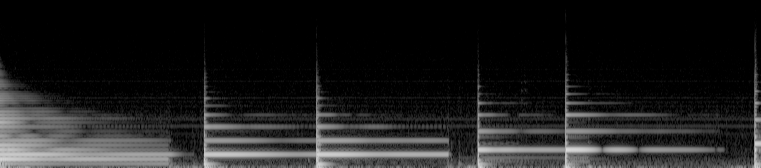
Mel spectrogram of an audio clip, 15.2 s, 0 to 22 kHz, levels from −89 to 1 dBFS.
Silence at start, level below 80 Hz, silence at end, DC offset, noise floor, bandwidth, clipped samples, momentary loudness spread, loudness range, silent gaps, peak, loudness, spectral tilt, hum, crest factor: 0 s; -38 dBFS; 0 s; under 0.1%; -53 dBFS; 3.9 kHz; under 0.1%; 20 LU; 6 LU; none; -2 dBFS; -24 LUFS; -10.5 dB/octave; 50 Hz at -55 dBFS; 22 dB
